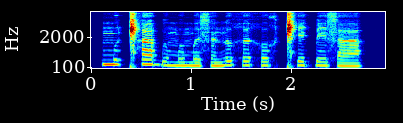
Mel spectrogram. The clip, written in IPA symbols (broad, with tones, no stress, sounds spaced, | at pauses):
m ʊ˦ ǁʰ a˦ ɓ ʊ˨ m o˨ m ə˨ s ə̃˨ n ʊ˦ h ə˦˨ h o˦ x ǁʰ e˦ k͡p e˦ s a˦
